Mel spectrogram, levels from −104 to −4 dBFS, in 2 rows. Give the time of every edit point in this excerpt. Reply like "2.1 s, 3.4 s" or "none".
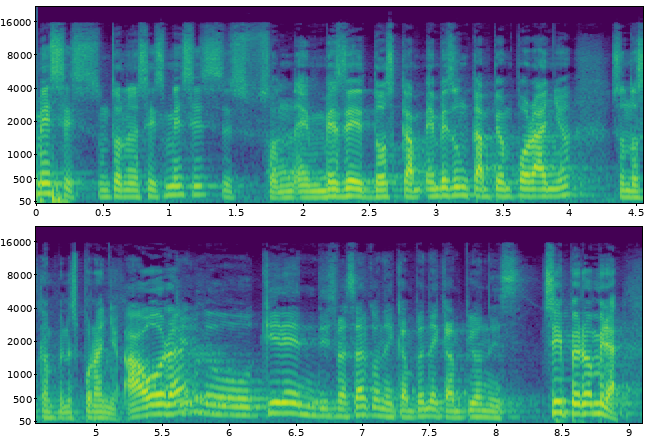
5.7 s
